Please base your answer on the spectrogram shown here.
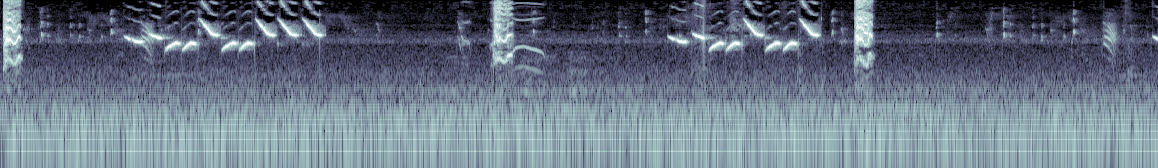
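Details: Double-collared seedeater of the viviti song type, used for training and warming up males, with female calls: two phrases of rapid high downslurred whistles, interrupted by loud sharp chips and a soft twitter.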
